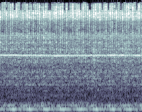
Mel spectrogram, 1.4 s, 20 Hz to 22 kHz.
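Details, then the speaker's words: Ford F-150 warmed up about 5 minutes, idling with high beams, heater, heated seats and blower on; voltage steady; thin constant high whistle under heavy electrical load: alternator whistle suspected, belt and pulleys appear fine. "I can hear the alternator starting to whistle a little bit I put it under more load high beams"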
